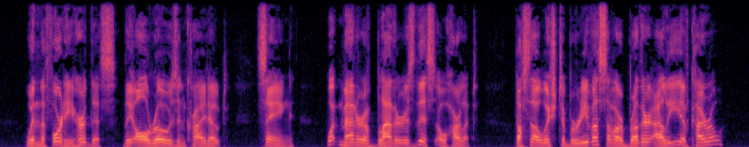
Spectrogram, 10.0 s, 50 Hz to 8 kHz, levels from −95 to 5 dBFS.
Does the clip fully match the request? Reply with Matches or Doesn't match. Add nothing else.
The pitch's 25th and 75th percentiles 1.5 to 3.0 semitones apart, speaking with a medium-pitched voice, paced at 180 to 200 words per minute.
Matches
